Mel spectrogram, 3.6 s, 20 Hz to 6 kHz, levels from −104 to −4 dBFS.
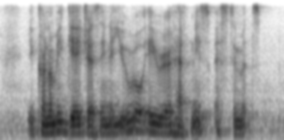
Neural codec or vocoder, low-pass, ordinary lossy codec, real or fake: codec, 24 kHz, 0.9 kbps, WavTokenizer, small release; 5.4 kHz; none; fake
